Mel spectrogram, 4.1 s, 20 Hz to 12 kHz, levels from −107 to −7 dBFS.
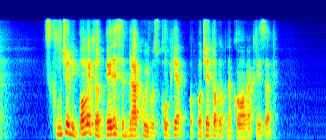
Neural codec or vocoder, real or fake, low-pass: codec, 16 kHz, about 1 kbps, DyCAST, with the encoder's durations; fake; 7.2 kHz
